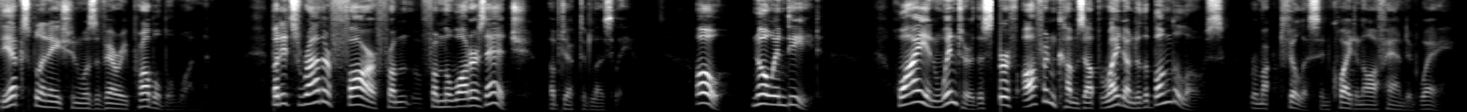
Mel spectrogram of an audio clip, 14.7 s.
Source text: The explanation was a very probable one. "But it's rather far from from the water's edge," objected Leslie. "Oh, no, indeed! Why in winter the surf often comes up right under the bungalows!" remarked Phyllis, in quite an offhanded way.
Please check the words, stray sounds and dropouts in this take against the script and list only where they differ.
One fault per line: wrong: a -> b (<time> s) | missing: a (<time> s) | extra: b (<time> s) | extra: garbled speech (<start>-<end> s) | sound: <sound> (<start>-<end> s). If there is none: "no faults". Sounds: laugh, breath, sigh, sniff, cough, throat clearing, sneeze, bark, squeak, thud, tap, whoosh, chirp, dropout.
sound: dropout (9.9-10.0 s)
sound: dropout (12.7-12.8 s)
